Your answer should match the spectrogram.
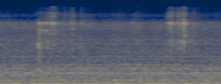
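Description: Faint handling noise at a table: small clicks and rubbing as something is worked by hand, over a steady low room hum. There are two brief clicks, about half a second in and near the end.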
